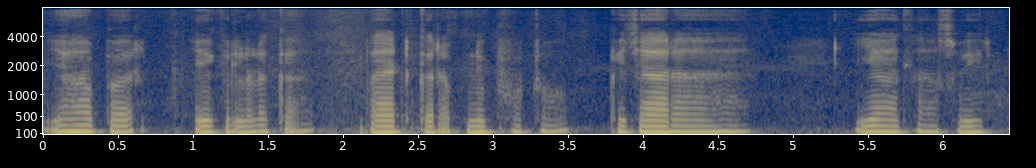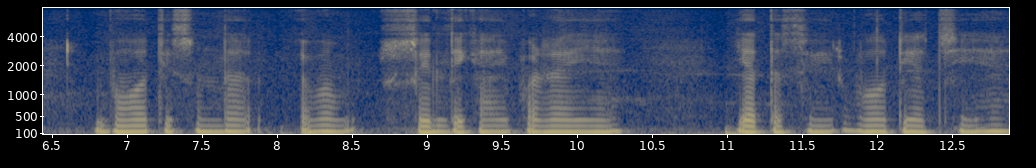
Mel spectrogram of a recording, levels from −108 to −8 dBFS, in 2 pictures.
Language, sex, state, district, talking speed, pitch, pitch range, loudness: Hindi, male, Bihar, Kishanganj, 125 wpm, 140 Hz, 135-145 Hz, -40 LUFS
